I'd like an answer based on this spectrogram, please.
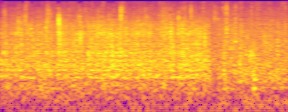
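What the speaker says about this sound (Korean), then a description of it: "오후엔 비까지 내립니다." Rain falling on a small island, a steady soft hiss of drops pattering on surfaces, even and continuous throughout.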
